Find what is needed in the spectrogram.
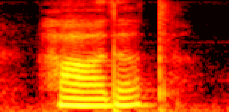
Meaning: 1. to guess 2. to quarrel, to argue
- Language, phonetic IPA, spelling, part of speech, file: Czech, [ˈɦaːdat], hádat, verb, Cs-hádat.ogg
